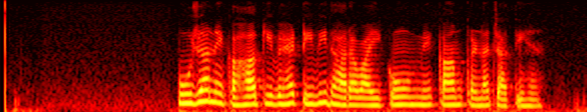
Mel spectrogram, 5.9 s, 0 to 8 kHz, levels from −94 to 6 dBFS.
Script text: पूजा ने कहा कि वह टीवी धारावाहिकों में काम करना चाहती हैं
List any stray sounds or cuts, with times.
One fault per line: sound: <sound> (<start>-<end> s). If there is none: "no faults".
no faults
